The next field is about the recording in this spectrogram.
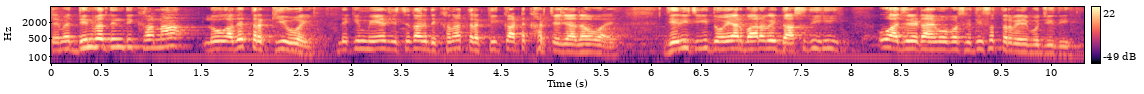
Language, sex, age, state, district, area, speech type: Dogri, male, 30-45, Jammu and Kashmir, Reasi, urban, spontaneous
